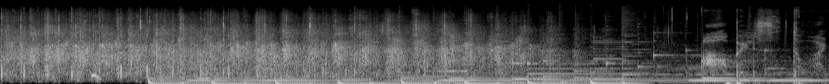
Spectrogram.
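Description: A crowd claps loudly and steadily, a dense wash of hand claps that carries on for several seconds. Soon a low, sustained musical tune begins playing underneath the applause.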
